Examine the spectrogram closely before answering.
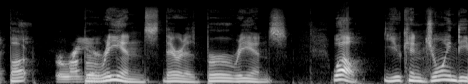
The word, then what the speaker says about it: Berean: What's the right way to pronounce Berean? Is it Bereans? There it is, Bereans.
